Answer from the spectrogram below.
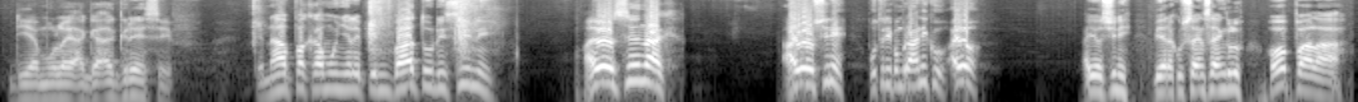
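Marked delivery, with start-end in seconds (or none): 4.4-7.4 loud high call to come; loud eager call to the dog. Real, not acted. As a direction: call her over with glee. Calling dog over excitedly.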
